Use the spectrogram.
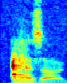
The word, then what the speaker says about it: Azog: like hat Nevada and it's Azog like hat AOG is looking better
